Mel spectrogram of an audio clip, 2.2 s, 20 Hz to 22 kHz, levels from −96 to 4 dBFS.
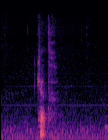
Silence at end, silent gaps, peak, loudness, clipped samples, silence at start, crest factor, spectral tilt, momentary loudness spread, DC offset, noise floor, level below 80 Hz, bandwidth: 0 s; none; -14 dBFS; -37 LUFS; under 0.1%; 0.75 s; 28 dB; -6 dB/octave; 25 LU; under 0.1%; -59 dBFS; -62 dBFS; 16 kHz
